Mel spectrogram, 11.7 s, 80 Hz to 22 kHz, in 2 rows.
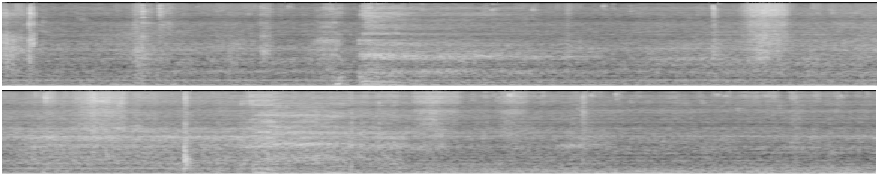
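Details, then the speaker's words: Smith oil boiler with indirect water heater, back running after a no-heat call reset by switch; high vent and dripping part fixed, low-water cutoff badly placed: constant low burner roar, steady hum, faint clicks; water heater and two zones heating normally. "Alright, so got everything back, coming back nice and hot, water heater and 2 heating zones."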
